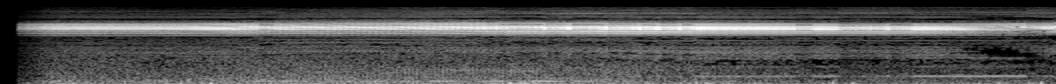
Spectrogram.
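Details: Cicadas singing: a continuous, steady high-pitched shrill buzz held without a break for the whole stretch, with a faint low tone entering near the end.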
